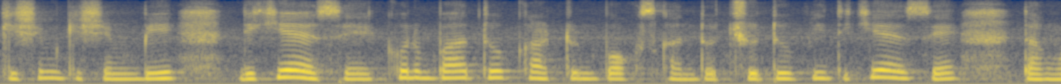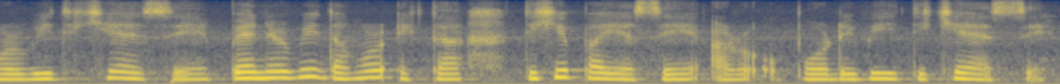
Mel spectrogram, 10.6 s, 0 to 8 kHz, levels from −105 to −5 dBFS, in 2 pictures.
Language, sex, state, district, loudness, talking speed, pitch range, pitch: Nagamese, female, Nagaland, Dimapur, -16 LUFS, 180 wpm, 190-220 Hz, 200 Hz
